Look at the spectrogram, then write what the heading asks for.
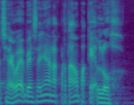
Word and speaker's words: Luh: Kalau cewek biasanya anak pertama pakai loh. L u h. Loh. Loh, jadi ni loh. Niluh. Niluh. I luh. Oh, gitu antara u sama o gitu loh bacanya. Bukan loh, bukan luh.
